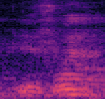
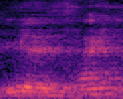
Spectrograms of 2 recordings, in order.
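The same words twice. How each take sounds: The two takes are said the same way.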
